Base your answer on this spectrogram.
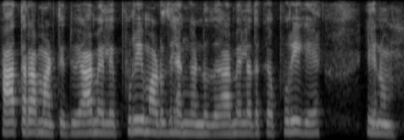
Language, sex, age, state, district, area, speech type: Kannada, female, 30-45, Karnataka, Gadag, rural, spontaneous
